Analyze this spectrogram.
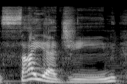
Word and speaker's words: Saiyajin: The long A sound is not present in Saiyajin. It has a short A sound A, followed by the vowel E, which can be heard all throughout the Japanese version.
